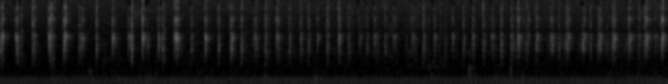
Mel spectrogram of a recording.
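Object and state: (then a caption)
Plastic articulated fidget slug toy. A small, hollow, colorful segmented plastic fidget slug toy is dangled and wiggled in front of a microphone by fingertips with long nails. Its plastic segments make rapid, bright, dry clicks and rattles that come fast at first and then loosen into a quieter, scattered clatter. A steady low hum runs underneath throughout.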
